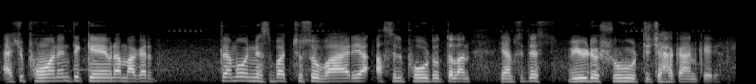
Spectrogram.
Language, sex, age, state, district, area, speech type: Kashmiri, male, 18-30, Jammu and Kashmir, Kulgam, rural, spontaneous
